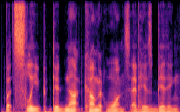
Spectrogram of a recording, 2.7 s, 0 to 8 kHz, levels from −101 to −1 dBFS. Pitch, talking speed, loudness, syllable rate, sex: 85 Hz, 220 wpm, -19 LUFS, 4.4 syllables/s, male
